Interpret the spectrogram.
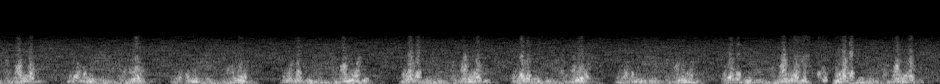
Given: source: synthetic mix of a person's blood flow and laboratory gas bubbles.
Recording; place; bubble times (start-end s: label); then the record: Doppler ultrasound of blood flow; precordium
7.92-8.10 s: bubbles
8.16-8.29 s: bubbles
From the record:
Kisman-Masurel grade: 213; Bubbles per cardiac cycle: several, 3 to 8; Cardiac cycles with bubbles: 1 to 10%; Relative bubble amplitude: loud (0.450 to 0.775); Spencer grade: 1 (occasional bubble signal discernible with the cardiac motion signal, with majority of cardiac periods free of bubbles); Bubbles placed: only in the low amplitude regions of the cardiac cycle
